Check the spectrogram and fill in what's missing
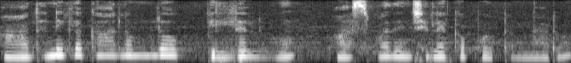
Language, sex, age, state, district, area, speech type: Telugu, female, 30-45, Andhra Pradesh, Guntur, urban, spontaneous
